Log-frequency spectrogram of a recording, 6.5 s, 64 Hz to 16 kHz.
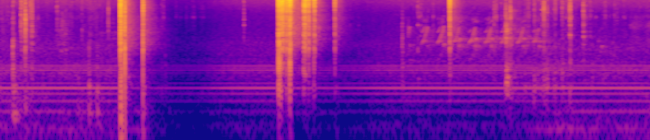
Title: Home made spot welder progressing slow. But it works. 555 time circuit. Part 3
